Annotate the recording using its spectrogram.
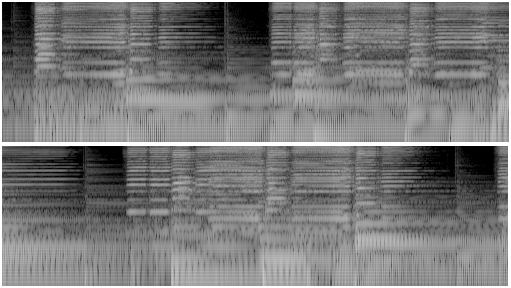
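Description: Folk-Americana song intro: harmonica played from a neck rack carries the melody in phrases with short breaks, over strummed acoustic guitar and keyboard.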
